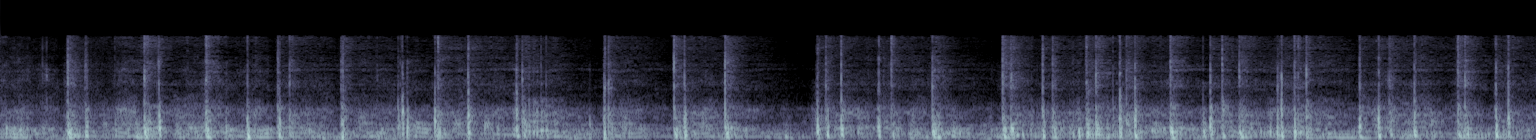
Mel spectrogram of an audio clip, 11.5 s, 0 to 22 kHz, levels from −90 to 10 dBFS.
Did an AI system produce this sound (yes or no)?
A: yes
